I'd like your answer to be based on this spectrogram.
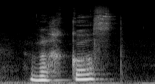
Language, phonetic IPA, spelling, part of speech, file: Czech, [ˈvl̩xkost], vlhkost, noun, Cs-vlhkost.ogg
- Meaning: humidity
